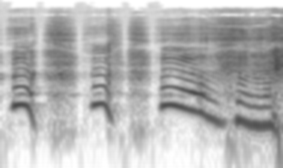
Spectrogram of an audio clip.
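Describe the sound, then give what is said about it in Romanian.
A loud yawn that starts in stuttering bursts: two short voiced catches with falling pitch, then a long, drawn-out yawn sliding downward and trailing off breathily. No talking. “ăsta e un căscatul unui bâlbâit”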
